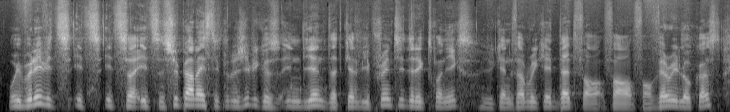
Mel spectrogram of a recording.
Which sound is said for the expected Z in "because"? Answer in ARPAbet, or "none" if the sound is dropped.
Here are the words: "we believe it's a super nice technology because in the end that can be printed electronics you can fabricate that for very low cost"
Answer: Z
